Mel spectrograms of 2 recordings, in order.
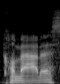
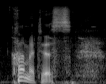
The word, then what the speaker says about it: clematis: This is clematis, or as the British say, clematis.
